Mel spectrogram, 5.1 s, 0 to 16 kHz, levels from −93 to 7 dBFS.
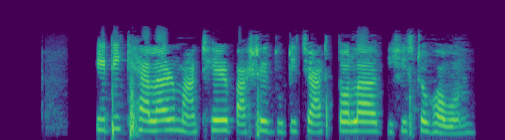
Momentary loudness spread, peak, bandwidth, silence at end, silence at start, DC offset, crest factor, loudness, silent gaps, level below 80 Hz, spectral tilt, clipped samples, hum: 8 LU; 0 dBFS; 7.4 kHz; 0.35 s; 0.95 s; under 0.1%; 16 dB; -14 LUFS; 3.34-3.38 s; -56 dBFS; -3 dB/octave; under 0.1%; none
